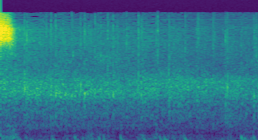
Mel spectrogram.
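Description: Church audience applauding at a university foundation anniversary thanksgiving service, a steady wash of clapping that holds at an even level throughout with no voices on top.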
